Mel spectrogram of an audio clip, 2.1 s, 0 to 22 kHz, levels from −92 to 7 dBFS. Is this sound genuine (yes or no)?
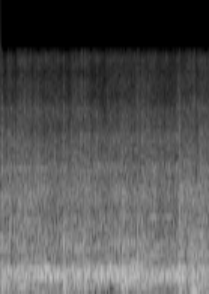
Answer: no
